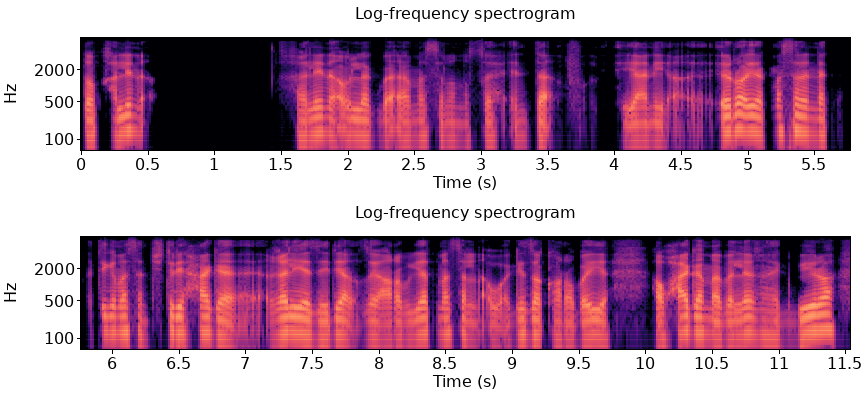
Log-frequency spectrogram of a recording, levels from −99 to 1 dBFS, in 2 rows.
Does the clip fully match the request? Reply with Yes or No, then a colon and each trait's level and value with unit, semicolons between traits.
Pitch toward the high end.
No: low, 115 Hz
